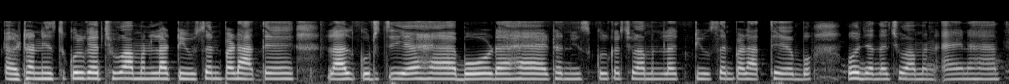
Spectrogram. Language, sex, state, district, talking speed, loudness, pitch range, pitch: Chhattisgarhi, female, Chhattisgarh, Jashpur, 185 wpm, -17 LUFS, 250-265 Hz, 255 Hz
